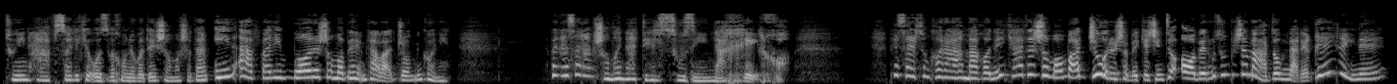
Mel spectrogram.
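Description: A woman narrating a dramatic first-person audio story in an expressive way, moving between quiet narration and impassioned passages. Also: high voice, slightly rough.

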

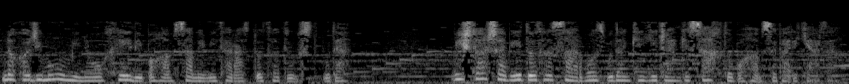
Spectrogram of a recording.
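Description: A man narrating a first-person audiobook in a soft, reflective, emotive way. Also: high-pitched, over music. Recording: dull lo-fi recording.

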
